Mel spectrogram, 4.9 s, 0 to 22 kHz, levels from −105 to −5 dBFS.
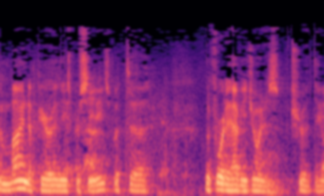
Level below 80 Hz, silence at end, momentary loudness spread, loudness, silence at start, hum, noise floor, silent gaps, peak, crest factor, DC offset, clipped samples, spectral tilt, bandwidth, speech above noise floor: -48 dBFS; 0 s; 14 LU; -23 LUFS; 0 s; none; -46 dBFS; none; -6 dBFS; 18 dB; under 0.1%; under 0.1%; -6.5 dB/octave; 13 kHz; 24 dB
